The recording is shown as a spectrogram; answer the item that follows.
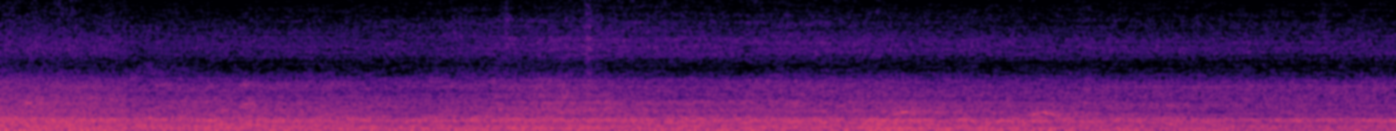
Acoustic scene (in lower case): street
